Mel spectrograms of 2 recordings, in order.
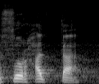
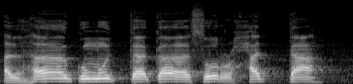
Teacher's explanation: Jangan sur hatta. Kalau sur hatta berarti rohnya sukun. Rohnya mati. Mati. Seharusnya dihidupkan.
